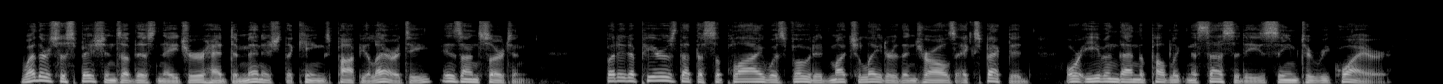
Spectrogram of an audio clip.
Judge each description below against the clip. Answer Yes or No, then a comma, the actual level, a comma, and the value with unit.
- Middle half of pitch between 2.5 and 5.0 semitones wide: No, wide, 5.6 semitones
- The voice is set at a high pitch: No, low, 110 Hz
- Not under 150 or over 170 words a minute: No, average, 140 wpm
